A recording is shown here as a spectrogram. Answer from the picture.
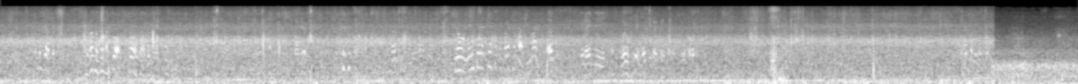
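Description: Outdoor woodland background noise with scattered short bird chirps. Near the end it cuts abruptly to a duller, quieter background.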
